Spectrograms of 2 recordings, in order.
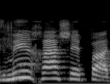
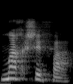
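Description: First: The word has four syllables, with a vowel after m. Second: The word has three syllables, with no vowel after m. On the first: This is the formally correct form. The speaker calls it right. "the correct is mechashefa" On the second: This is the everyday form most people use. The speaker calls it wrong. "The not correct, but everyone does it"

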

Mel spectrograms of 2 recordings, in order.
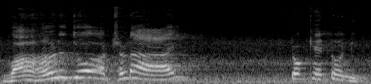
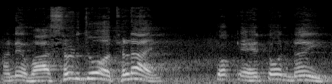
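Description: First: It is said in Surati dialect pronunciation. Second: It is said in standard Gujarati pronunciation. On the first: "એની જગ્યાએ સુરતી હોય તો કેમ બોલે?" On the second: "એમ મૂળ વાત આ છે"

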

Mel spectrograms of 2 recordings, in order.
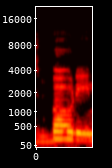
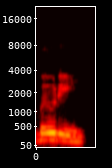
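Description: First: The name sounds like 'Bodhi'. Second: The name sounds like the word 'booty'. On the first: The speaker calls it right. "It's Bodhi" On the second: The speaker calls it wrong. "not Booty"

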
